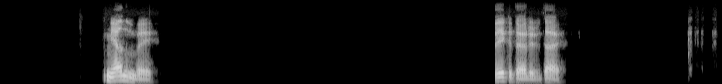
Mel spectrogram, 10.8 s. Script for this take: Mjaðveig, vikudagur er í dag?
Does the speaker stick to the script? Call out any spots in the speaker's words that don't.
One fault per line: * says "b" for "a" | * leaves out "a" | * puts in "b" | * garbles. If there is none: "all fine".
all fine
